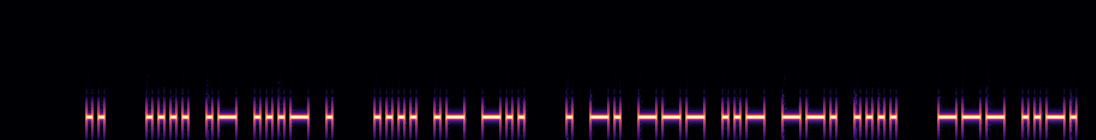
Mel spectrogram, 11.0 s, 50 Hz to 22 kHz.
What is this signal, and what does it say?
Morse code, heard as a keyed tone, about 20 wpm, 700 Hz. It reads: I HAVE HAD ENOUGH OF
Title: Sentences from Top 1000 Words - Review Part 3 - 20wpm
